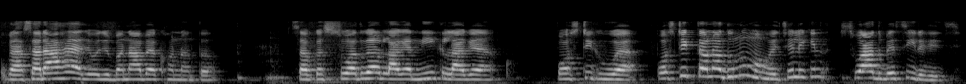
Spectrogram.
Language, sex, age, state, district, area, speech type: Maithili, female, 18-30, Bihar, Saharsa, rural, spontaneous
